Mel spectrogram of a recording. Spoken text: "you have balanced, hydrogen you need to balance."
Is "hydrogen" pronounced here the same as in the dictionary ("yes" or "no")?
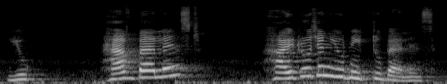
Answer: yes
